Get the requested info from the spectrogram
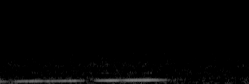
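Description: A low hum in three separate notes, each a step higher than the one before and held about half a second, stopping shortly before the end.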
